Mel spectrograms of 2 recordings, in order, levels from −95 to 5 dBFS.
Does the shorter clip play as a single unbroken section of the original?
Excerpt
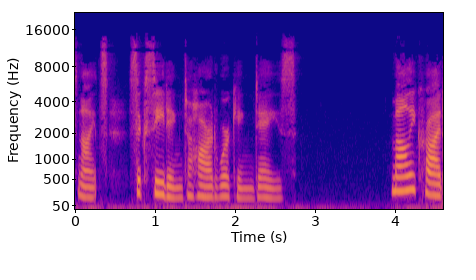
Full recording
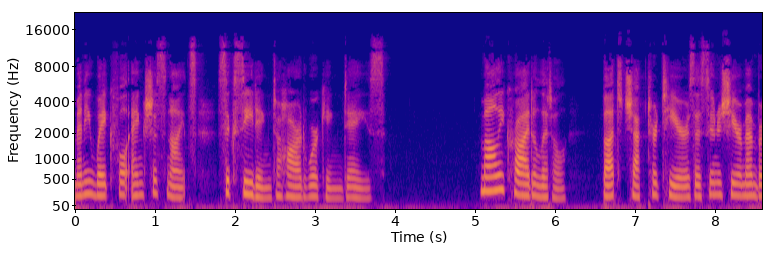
yes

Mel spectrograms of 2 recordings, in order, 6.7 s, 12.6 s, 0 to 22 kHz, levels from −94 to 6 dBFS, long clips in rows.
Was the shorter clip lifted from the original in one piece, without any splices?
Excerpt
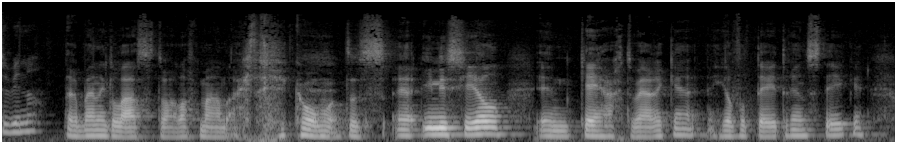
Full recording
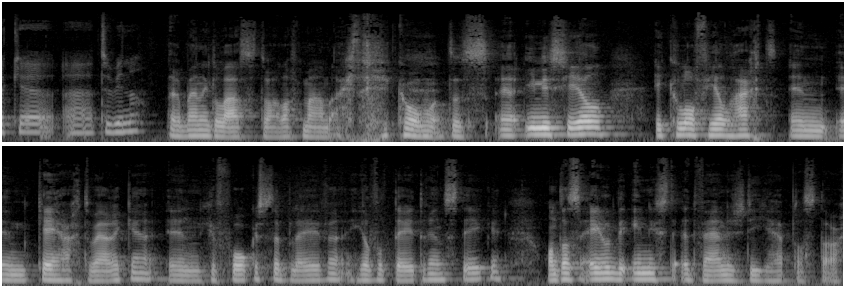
no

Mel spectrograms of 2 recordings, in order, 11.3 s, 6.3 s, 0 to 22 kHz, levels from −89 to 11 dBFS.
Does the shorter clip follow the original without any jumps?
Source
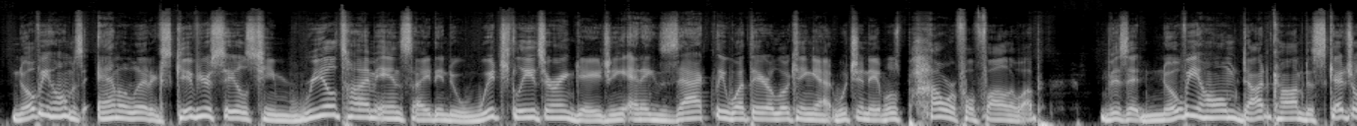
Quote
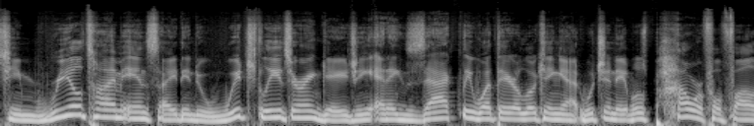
yes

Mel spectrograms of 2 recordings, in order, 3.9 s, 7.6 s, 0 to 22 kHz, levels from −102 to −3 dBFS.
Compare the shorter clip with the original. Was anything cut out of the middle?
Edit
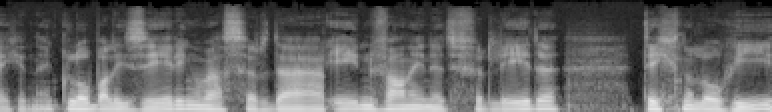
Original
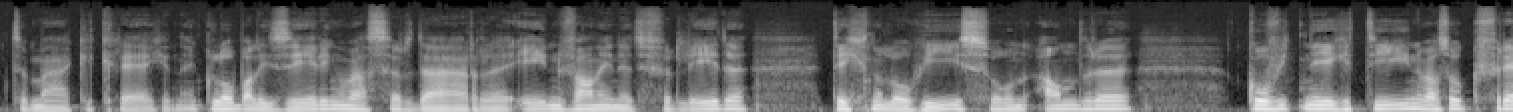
yes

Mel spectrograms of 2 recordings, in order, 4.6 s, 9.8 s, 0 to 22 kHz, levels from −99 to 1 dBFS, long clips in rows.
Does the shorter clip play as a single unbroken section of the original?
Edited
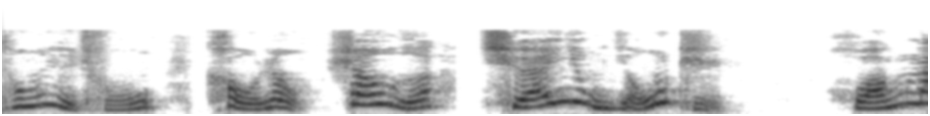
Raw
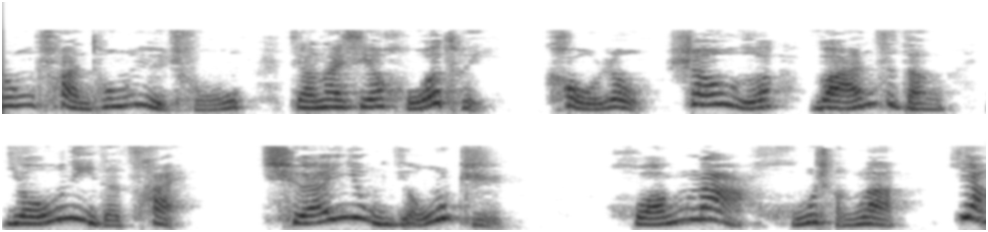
no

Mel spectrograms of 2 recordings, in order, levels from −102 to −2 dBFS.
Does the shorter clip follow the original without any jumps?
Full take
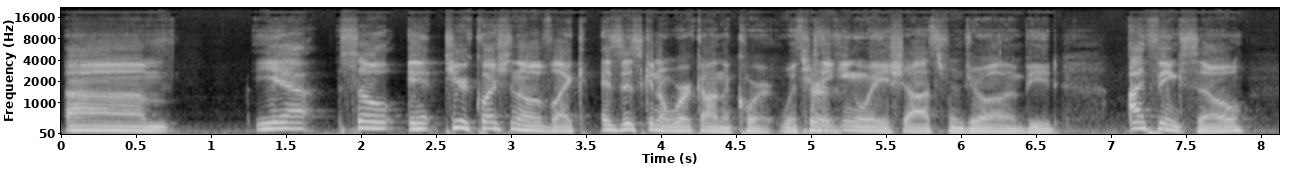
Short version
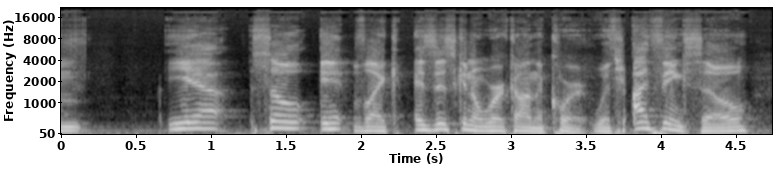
no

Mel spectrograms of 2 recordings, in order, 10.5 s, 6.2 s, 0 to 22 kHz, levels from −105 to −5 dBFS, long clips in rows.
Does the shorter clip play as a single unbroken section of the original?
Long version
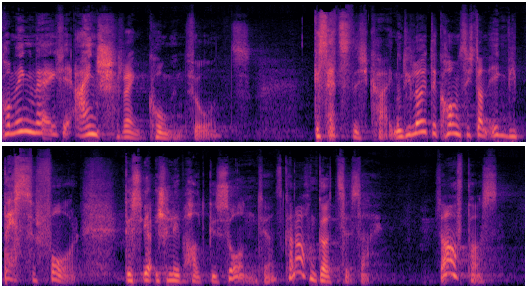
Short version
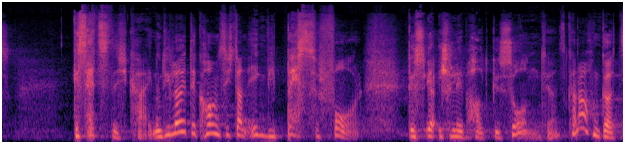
yes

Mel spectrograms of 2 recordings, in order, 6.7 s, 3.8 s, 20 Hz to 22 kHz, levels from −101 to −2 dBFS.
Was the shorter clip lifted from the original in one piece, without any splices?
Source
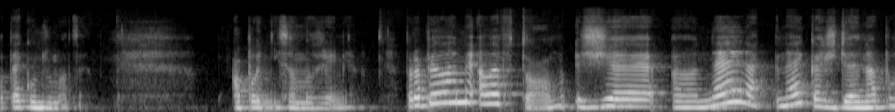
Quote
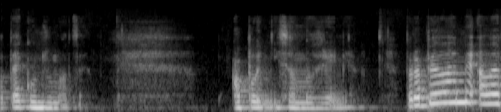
yes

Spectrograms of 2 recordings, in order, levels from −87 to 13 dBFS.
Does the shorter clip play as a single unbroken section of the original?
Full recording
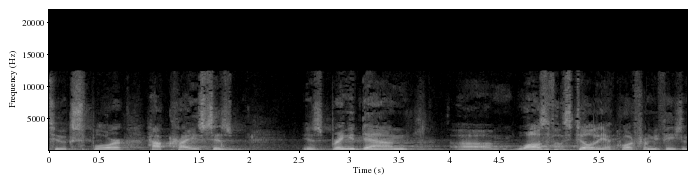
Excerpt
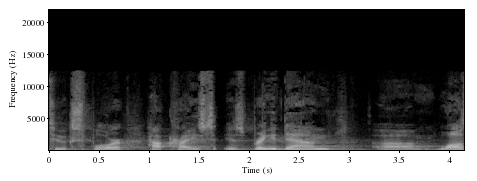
no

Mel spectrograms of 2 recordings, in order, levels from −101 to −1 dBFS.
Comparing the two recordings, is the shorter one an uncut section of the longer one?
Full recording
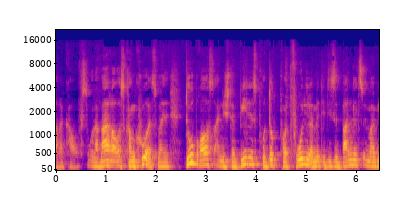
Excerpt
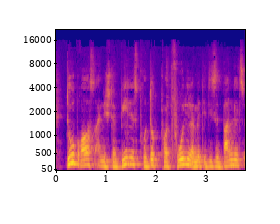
yes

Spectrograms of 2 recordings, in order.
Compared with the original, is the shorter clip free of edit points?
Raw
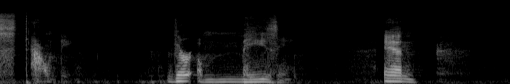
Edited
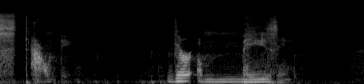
yes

